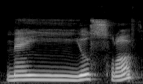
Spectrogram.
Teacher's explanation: …, this is going to be idgham. So we are going to merge the noon sakin with the ya.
